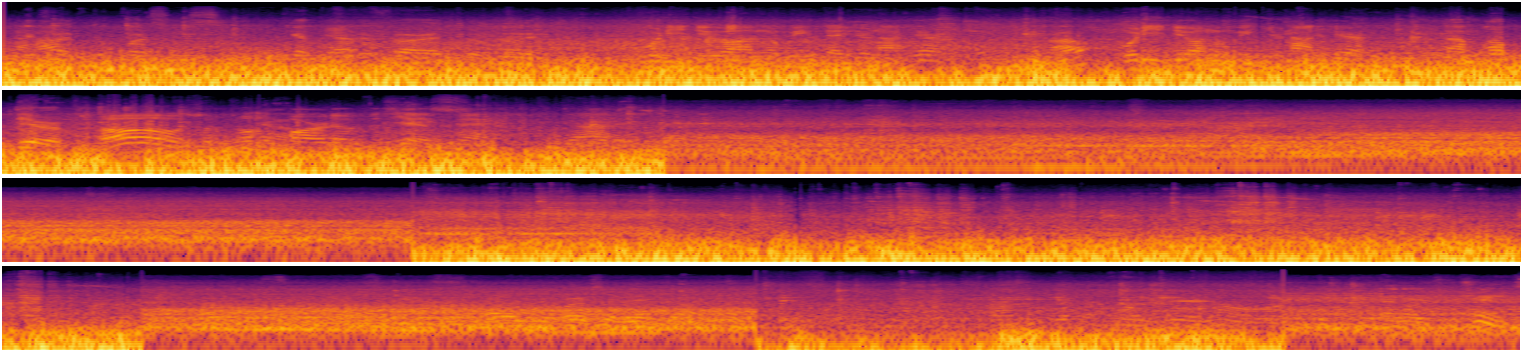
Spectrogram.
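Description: Wind buffeting the microphone as a loud low rumble, cutting out abruptly about eleven seconds in, coming back, and cutting out again twice, with faint voices underneath.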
